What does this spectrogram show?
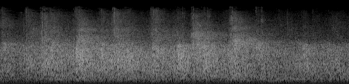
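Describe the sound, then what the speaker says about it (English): A church congregation at a Sunday Advent service gives a warm round of applause, steady and even clapping throughout with no talking over it. "So let's give them a round of applause."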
